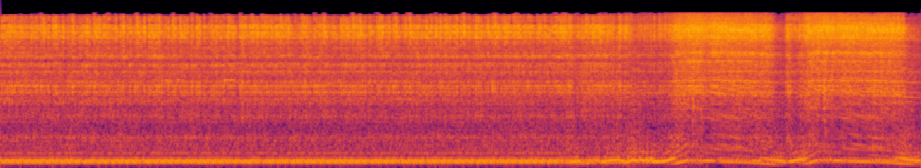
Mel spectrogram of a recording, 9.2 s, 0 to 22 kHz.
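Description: Sea-Doo GTI 130 jet ski's three-cylinder four-stroke engine running out of the water on its trailer: a steady idle, then revved up and down several times in the last few seconds before settling back to idle. The short run on land is to clear water out of the machine.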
